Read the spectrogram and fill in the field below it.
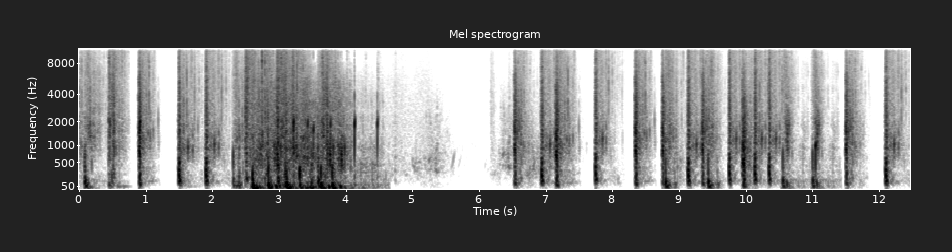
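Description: Crops are cut down in quick, crunchy bursts.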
